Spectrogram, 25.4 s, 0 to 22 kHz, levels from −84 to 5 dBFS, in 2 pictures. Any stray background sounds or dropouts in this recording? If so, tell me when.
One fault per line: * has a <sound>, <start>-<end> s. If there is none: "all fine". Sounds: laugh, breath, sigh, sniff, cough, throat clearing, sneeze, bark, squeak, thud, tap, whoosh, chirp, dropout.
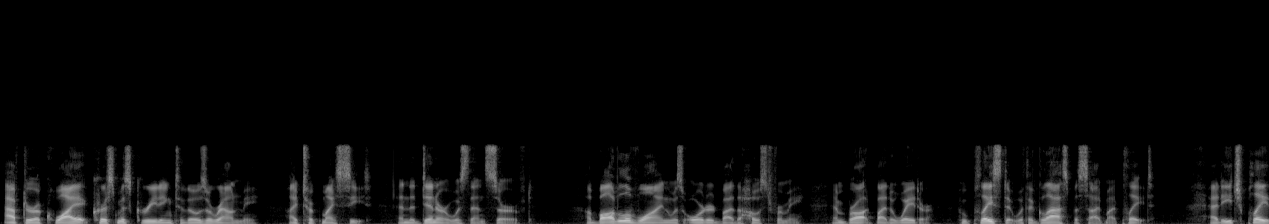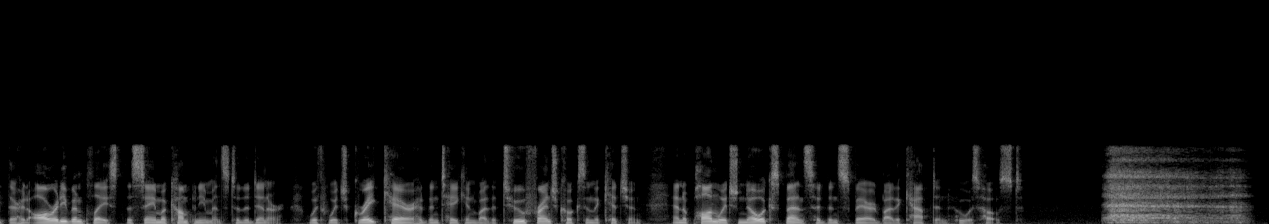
* has a sigh, 23.7-25.3 s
